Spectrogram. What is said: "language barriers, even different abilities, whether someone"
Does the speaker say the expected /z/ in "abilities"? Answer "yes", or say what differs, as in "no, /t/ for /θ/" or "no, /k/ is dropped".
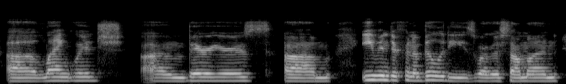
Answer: yes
